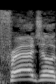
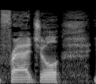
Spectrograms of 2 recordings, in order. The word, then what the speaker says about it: fragile: Fragile, of course, means easily broken. That's the American pronunciation, fragile. You will hear Brits and Canadians saying fragile. Those are two different pronunciations. They're both correct.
